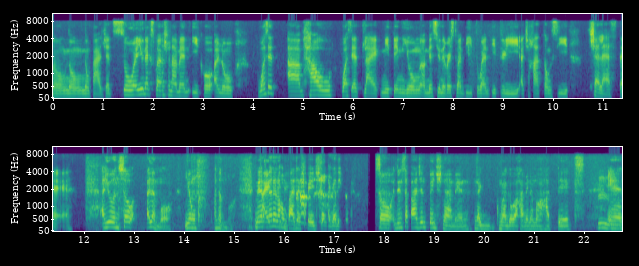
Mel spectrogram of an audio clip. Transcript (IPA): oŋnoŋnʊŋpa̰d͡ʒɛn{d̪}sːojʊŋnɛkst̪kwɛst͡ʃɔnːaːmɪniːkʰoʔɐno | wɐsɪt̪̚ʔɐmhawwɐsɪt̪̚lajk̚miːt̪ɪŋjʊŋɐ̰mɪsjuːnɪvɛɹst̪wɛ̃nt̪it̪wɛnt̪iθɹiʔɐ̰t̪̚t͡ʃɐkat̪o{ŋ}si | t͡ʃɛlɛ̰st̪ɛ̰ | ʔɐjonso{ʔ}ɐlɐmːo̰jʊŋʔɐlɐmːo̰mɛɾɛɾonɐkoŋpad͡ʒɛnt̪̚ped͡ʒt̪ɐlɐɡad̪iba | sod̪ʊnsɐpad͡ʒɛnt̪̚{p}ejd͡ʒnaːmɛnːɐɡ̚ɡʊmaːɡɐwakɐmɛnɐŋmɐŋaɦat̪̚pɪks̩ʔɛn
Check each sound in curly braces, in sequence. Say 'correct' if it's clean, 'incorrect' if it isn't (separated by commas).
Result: incorrect, correct, correct, correct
